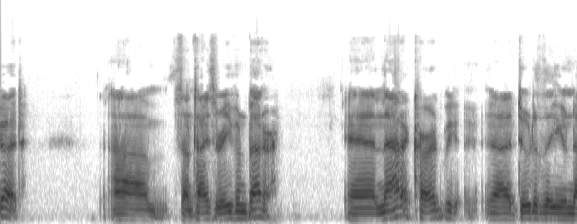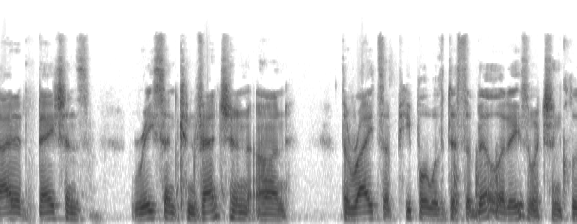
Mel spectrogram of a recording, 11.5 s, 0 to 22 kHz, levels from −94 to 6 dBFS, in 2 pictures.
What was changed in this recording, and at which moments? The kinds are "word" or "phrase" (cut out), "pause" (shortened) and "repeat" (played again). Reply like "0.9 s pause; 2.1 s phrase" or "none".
none

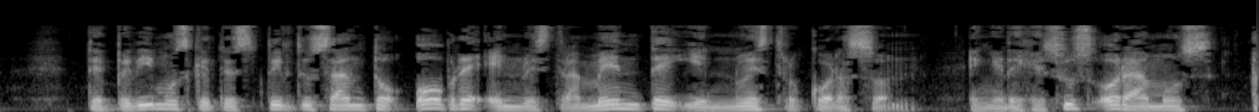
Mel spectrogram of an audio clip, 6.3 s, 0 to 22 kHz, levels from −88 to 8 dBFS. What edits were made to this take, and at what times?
5.0 s word

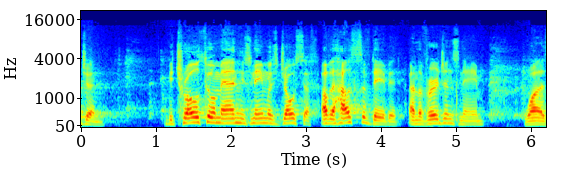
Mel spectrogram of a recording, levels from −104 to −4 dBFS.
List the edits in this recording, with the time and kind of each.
3.1 s pause; 4.3 s pause

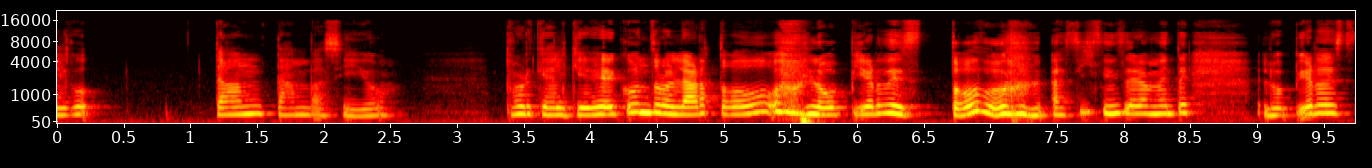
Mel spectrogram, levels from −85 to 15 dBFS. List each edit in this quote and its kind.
none

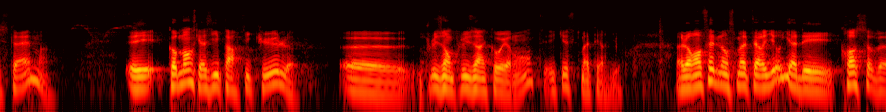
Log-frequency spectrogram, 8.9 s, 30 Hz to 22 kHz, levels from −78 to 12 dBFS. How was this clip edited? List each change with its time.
1.9 s word; 4.2 s phrase; 5.8 s phrase

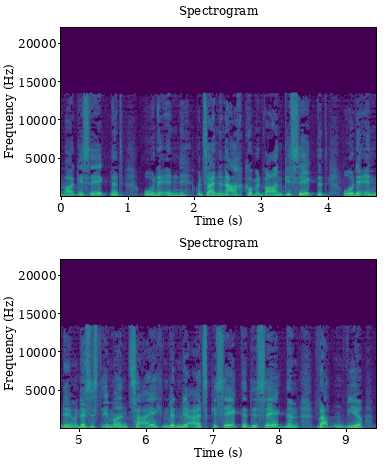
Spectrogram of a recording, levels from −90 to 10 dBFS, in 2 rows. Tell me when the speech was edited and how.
2.0 s pause

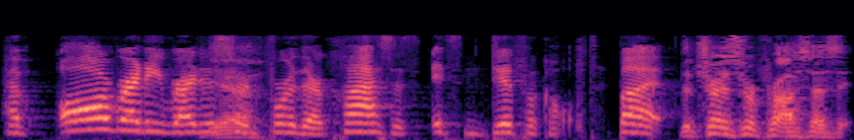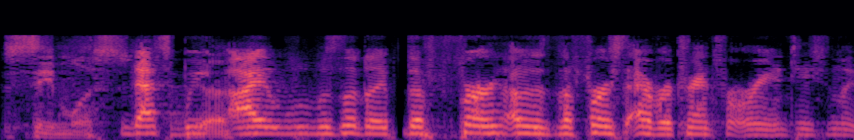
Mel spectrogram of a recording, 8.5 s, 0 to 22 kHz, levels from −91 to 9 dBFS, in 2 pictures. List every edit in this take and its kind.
2.3 s word; 3.0 s pause; 4.2 s word; 5.1 s word; 6.2 s phrase

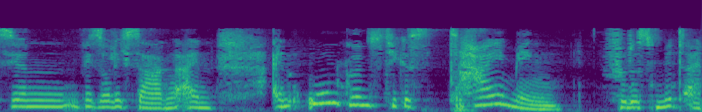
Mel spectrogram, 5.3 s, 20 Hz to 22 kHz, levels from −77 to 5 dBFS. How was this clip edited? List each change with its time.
none

